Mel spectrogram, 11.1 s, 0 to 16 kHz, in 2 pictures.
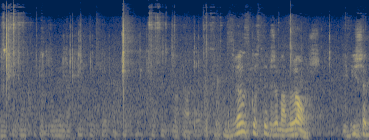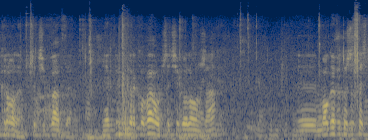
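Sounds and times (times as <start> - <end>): metal carabiners clinking: 0.0 - 3.5, 10.3 - 11.0.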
